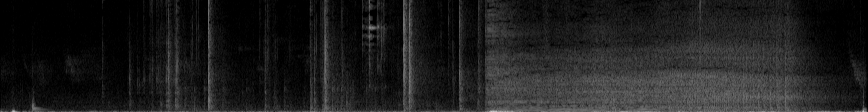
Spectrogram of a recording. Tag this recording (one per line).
door
home
keys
